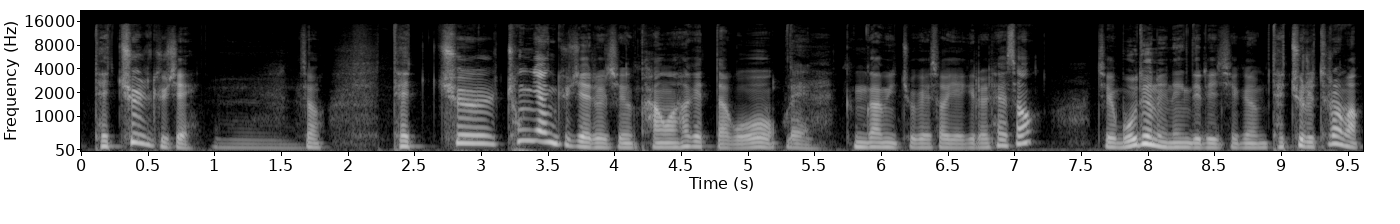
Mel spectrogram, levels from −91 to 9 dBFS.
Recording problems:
none

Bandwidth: 14.5 kHz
